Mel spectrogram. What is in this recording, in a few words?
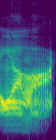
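"armor", English, USA; Target; DCS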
